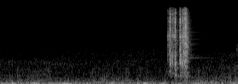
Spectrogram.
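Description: A single camera shutter click, short and sharp, near the end, over a low background rumble.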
